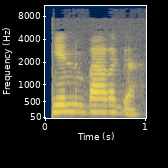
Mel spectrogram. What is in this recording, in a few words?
"yẽn-barga", Mooré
